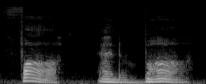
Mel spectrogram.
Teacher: fa and va are labiodental, meaning that the upper teeth contact the lower lip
